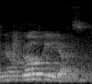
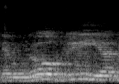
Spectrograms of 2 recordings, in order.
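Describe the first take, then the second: First: The stress falls on the syllable ro. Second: The stress falls on the syllable gli. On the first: The speaker calls it right. "se dice neuroglias" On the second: The speaker calls it wrong. "no se dice"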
